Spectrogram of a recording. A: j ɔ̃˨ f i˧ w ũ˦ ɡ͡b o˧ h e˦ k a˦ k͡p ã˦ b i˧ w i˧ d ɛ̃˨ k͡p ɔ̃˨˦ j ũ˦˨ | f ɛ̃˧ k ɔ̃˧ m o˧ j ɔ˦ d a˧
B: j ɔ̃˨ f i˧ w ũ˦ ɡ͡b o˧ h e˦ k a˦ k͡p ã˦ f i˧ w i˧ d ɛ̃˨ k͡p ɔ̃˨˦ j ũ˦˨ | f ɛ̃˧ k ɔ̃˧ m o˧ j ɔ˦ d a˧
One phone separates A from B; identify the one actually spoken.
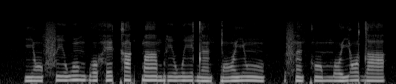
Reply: A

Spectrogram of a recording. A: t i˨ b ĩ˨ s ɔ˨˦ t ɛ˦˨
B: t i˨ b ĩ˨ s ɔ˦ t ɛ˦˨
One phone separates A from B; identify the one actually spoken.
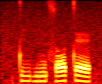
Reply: A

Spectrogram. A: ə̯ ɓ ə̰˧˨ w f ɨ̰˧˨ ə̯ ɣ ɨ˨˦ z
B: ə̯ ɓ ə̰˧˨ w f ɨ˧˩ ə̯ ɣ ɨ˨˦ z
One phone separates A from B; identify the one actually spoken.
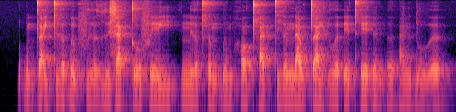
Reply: B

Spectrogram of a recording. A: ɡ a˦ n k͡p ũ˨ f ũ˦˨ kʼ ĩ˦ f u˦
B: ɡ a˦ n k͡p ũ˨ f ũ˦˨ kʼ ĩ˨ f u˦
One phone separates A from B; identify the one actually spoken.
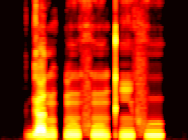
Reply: B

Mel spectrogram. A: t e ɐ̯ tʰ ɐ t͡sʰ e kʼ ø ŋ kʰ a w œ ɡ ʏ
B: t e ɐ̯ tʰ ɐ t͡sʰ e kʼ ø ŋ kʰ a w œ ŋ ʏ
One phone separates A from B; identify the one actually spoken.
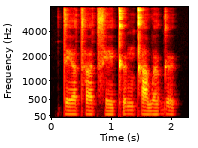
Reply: A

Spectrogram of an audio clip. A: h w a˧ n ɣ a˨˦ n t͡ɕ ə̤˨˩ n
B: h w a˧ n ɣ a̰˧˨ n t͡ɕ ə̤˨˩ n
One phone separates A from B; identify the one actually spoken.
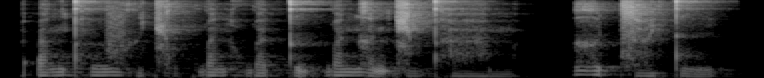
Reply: B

